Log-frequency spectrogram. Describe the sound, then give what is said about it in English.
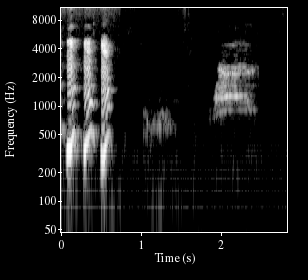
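A cat meows loudly three times in quick succession, followed by a faint short mew and then a higher, drawn-out meow, with no one talking. “She's been auditioning for the part of Cat of Halloween Town for like 16 hours.”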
